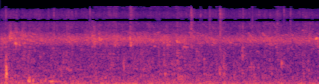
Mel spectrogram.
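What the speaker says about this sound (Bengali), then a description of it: "আপনারা দেখতে পাচ্ছেন মুরগির বাচ্চাগুলো এখনো ছোট আছে" Young chicks in a poultry farm shed chirp in a dense, continuous chorus of high peeps, moderately faint and steady throughout with no talk.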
